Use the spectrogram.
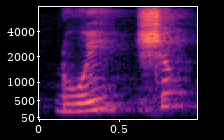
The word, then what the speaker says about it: đuối sức: Từ thứ ba là từ đuối sức. Các em chú ý vần uôi trong tiếng đuối. Đuối sức.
